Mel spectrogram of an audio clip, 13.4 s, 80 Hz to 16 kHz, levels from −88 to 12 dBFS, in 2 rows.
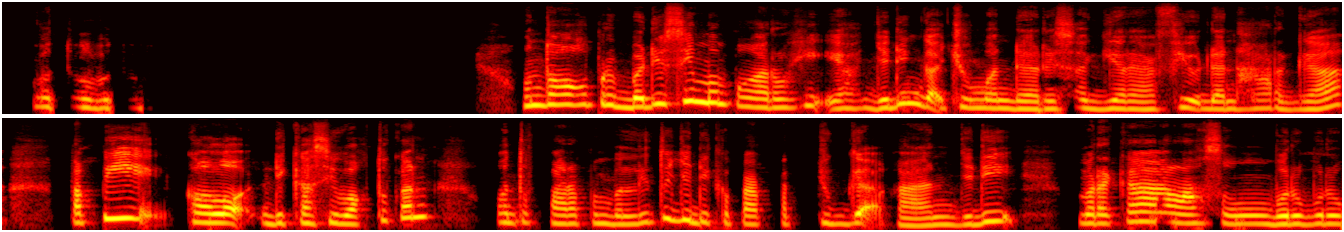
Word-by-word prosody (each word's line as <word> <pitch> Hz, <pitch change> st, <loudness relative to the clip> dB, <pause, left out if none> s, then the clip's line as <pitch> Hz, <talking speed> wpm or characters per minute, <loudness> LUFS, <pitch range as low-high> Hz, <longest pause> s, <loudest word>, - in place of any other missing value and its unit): Betul 255 Hz, -3 st, -7 dB
betul. 225 Hz, 0 st, -11 dB, 1.9 s
Untuk 300 Hz, +2 st, +3 dB
aku 315 Hz, -, +1 dB
pribadi 270 Hz, +1 st, +4 dB
sih, 420 Hz, +5 st, +4 dB
mempengaruhi 275 Hz, -7 st, +1 dB
ya. 220 Hz, +1 st, -5 dB
Jadi 230 Hz, +4 st, -2 dB
enggak -, -, -1 dB
cuman 235 Hz, -3 st, -2 dB
dari 210 Hz, 0 st, -1 dB
segi 215 Hz, -1 st, -4 dB
review 205 Hz, +3 st, -4 dB
dan 205 Hz, 0 st, -3 dB
harga, 215 Hz, +3 st, -3 dB, 0.3 s
tapi 385 Hz, -, +3 dB
kalau 260 Hz, -3 st, +7 dB, 0.2 s
dikasih 250 Hz, +1 st, -2 dB
waktu 225 Hz, -, -3 dB
kan, 405 Hz, -, +4 dB, 0.4 s
untuk 270 Hz, 0 st, -7 dB
para 240 Hz, -2 st, -1 dB
pembeli 240 Hz, +1 st, -3 dB
tuh, 375 Hz, -, -1 dB
jadi 310 Hz, -6 st, -2 dB
kepepet 230 Hz, -2 st, -4 dB
juga 250 Hz, 0 st, 0 dB
kan. 200 Hz, +2 st, -2 dB
Jadi, 275 Hz, +8 st, -3 dB, 0.2 s
mereka 255 Hz, +4 st, +3 dB
langsung 235 Hz, -2 st, +1 dB
buru-buru 230 Hz, +1 st, +2 dB
245 Hz, 150 wpm, -22 LUFS, 225-275 Hz, 1.9 s, kalau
